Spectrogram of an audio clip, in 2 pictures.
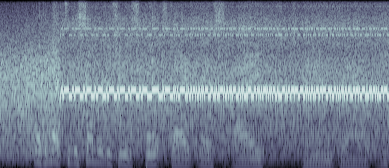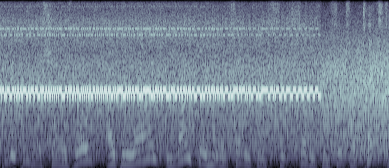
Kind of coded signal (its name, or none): NAVTEX (SITOR-B)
